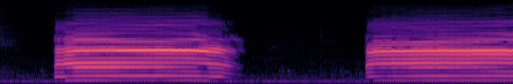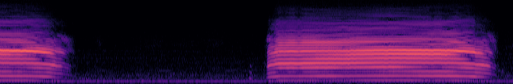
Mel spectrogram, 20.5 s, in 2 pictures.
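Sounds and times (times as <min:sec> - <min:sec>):
hunter imitating loud drawn-out cow moose calls: 0:01.1 - 0:05.0, 0:07.3 - 0:11.8, 0:15.6 - 0:20.3.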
